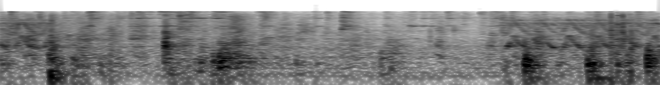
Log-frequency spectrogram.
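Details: Reginald, a pet dog, playing with a siren toy, gives short whimpering yips scattered through a busy, noisy room, with thumps and clatter of the toy around him.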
